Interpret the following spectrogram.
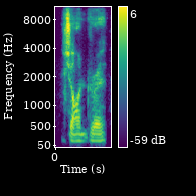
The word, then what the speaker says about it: genre: panic and anxiety attack genre uh actually genre is american pronunciation the british is very different it's so silent that i myself am a bit confused okay so i would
